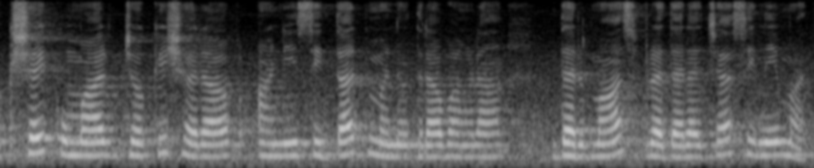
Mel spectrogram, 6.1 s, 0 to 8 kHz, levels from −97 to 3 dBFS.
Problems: constant background noise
